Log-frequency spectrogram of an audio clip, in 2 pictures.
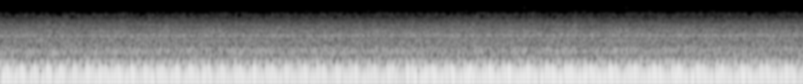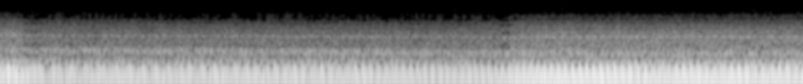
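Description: A truck engine hums steadily with a low drone, easing slightly for a few seconds before rising again.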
